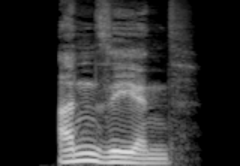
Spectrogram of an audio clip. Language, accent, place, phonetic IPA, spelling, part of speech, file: German, Germany, Berlin, [ˈanˌzeːənt], ansehend, verb, De-ansehend.ogg
- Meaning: present participle of ansehen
